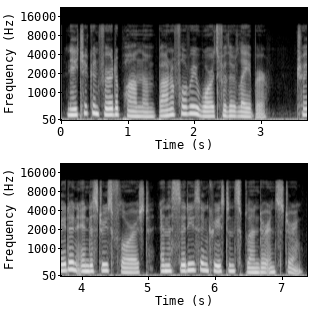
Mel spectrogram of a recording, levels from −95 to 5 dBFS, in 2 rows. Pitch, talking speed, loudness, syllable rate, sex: 185 Hz, 170 wpm, -16 LUFS, 5.9 syllables/s, female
